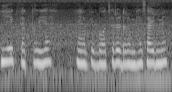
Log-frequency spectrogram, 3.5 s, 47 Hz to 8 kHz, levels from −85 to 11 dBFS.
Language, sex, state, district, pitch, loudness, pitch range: Hindi, female, Assam, Sonitpur, 240 Hz, -16 LUFS, 230-250 Hz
